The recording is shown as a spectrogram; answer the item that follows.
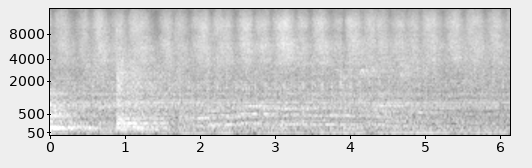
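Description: Chalkboard duster wiping chalk writing off a blackboard, rubbed back and forth in quick, regular strokes.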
